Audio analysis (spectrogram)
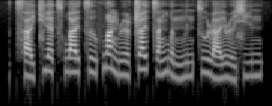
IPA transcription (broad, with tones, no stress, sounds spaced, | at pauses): t͡sʰ a˨˩ ɪ̯ t͡ɕ ɥ ɛ˥˩ t͡sʰ w a˥ ɪ̯ t͡s ɹ̩˥˧ f w ɑ˥˩ ŋ ɻ ɻ̩˨˩ ʈ͡ʂ a˥ ɪ̯ t͡s ɑ˧˥ ŋ w ə˨˩ n m i˧˥ n t͡s u˥ ɻ a˧˥ ɪ̯ ɻ ɻ̩˨˩ ɕ i˥ n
